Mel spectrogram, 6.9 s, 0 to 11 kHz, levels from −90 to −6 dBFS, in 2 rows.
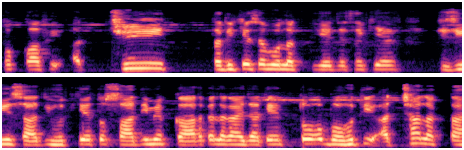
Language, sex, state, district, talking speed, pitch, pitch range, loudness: Hindi, male, Uttar Pradesh, Muzaffarnagar, 250 wpm, 195 Hz, 180-210 Hz, -14 LUFS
